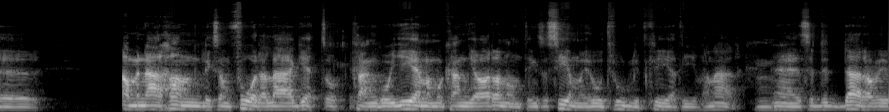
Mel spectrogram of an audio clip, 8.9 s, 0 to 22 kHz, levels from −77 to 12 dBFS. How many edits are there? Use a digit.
3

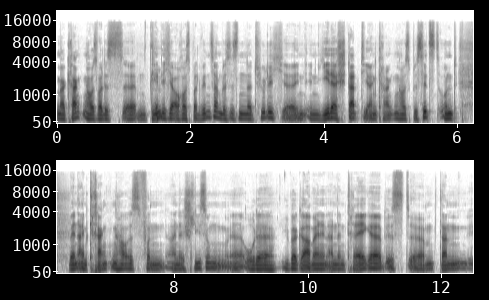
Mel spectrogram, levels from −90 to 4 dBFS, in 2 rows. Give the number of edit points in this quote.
2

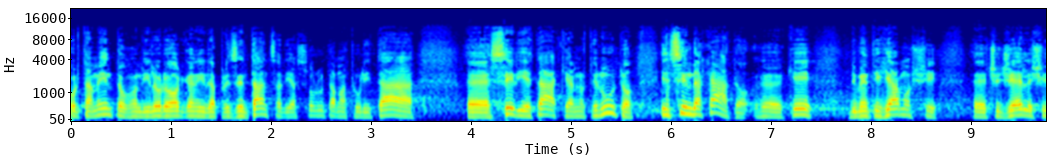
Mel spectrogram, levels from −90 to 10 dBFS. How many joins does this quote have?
0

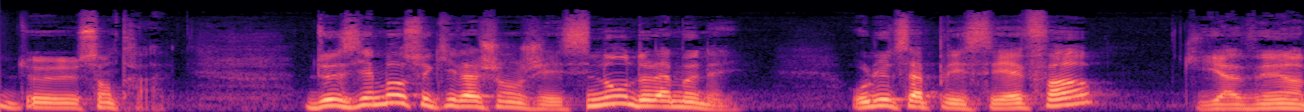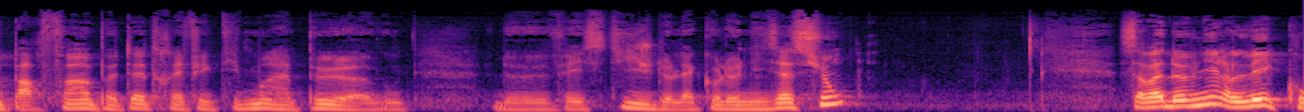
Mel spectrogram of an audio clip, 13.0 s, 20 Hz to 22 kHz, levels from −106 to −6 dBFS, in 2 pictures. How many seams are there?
1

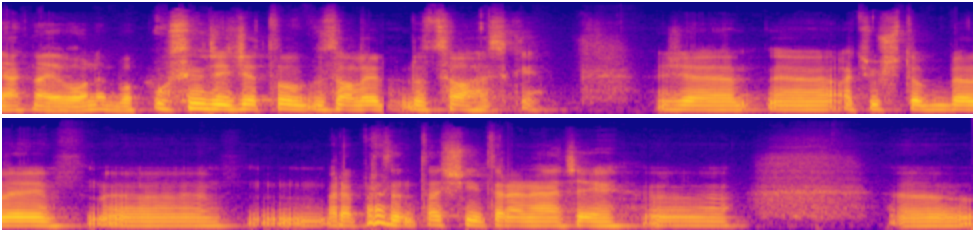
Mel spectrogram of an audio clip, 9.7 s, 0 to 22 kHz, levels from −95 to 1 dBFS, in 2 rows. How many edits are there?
1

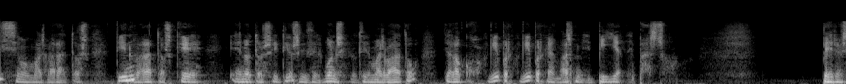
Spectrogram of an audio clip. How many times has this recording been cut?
3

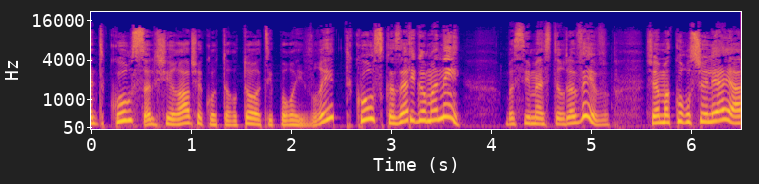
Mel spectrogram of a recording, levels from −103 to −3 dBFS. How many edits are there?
3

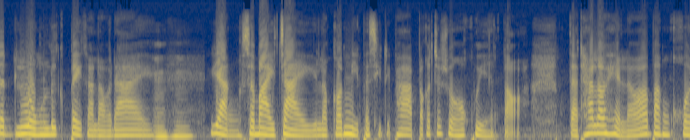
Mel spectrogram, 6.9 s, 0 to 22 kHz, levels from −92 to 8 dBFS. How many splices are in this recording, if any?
1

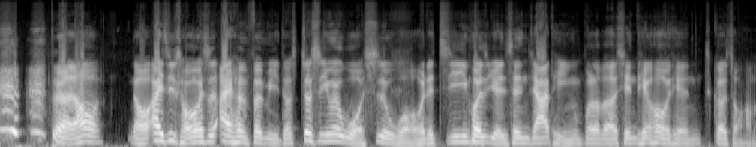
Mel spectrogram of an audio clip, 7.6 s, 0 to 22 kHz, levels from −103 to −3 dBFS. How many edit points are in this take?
0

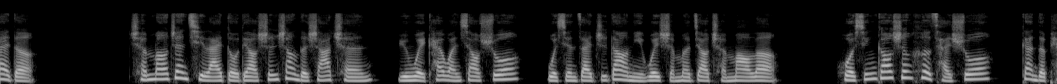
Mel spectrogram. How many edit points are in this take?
1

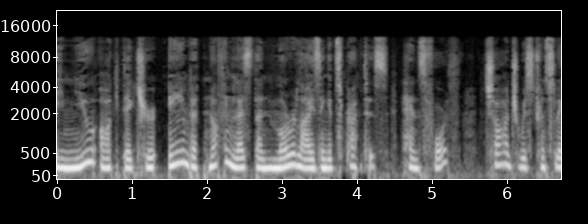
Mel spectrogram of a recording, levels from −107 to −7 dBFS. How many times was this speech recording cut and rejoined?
1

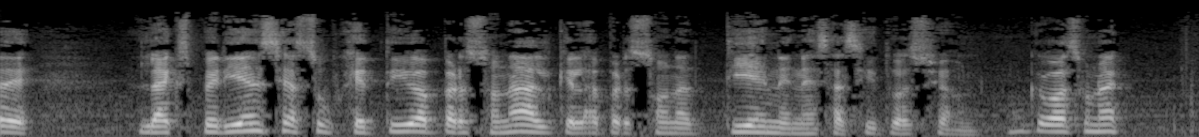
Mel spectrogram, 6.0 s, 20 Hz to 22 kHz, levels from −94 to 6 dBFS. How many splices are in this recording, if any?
1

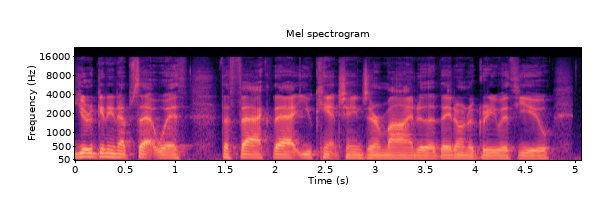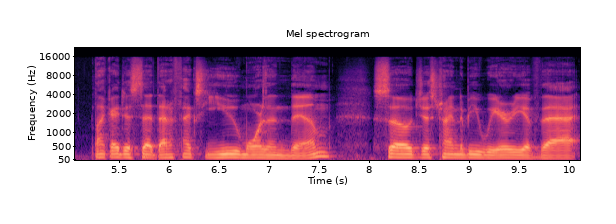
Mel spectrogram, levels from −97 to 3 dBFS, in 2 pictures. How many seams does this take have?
1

